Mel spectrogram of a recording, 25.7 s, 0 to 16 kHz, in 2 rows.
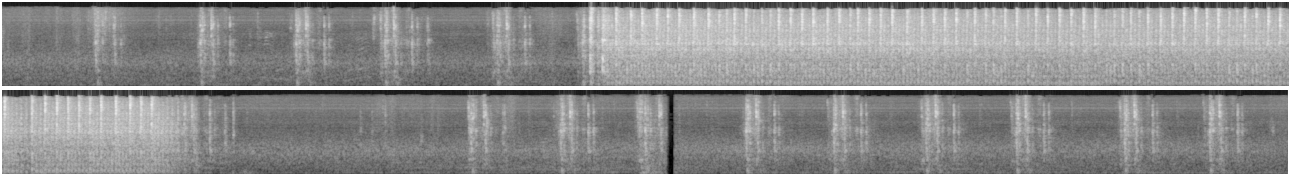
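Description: Brand-new Zenoah G62 62 cc two-stroke single-cylinder model-aircraft gasoline engine with a 23x8 wooden propeller, being started by flipping the prop by hand: a series of sharp knocks about a second apart, then it catches about six seconds in and runs loud and steady for about nine seconds before dying away, followed by more hand flips. The engine is being run in and is hard to start by hand.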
